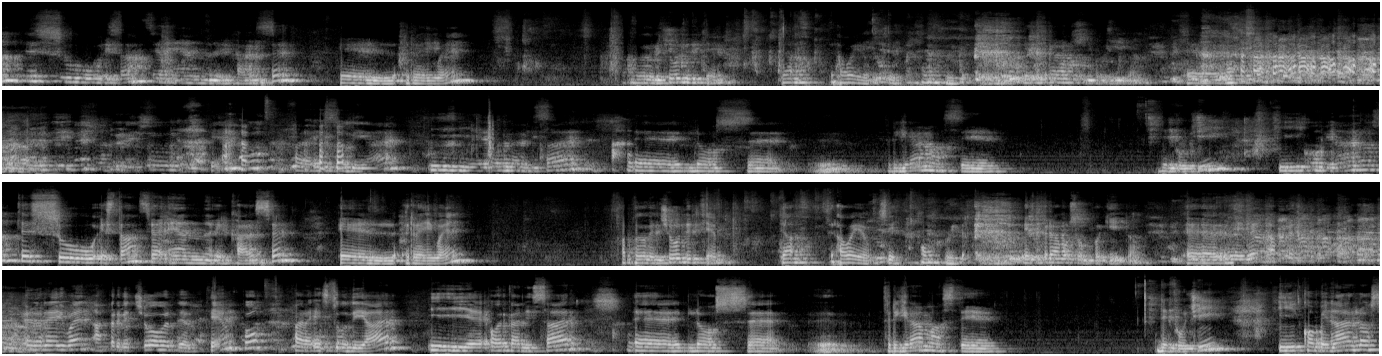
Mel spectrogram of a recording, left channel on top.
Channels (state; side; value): normal; both; correlation 0.35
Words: su estancia en el cárcel, el rey Wen aprovechó del tiempo. Ya, sí, un poquito. Esperamos un poquito. El rey Wen aprovechó del tiempo para estudiar y organizar los trigramas de Fuji y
